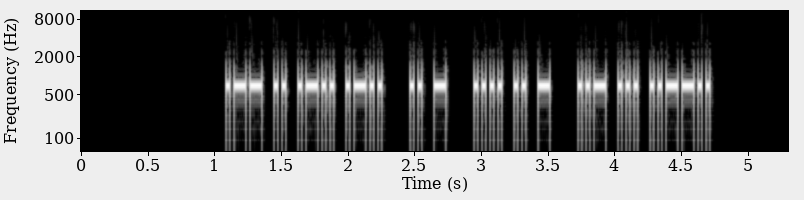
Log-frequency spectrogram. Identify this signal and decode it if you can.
Morse code, heard as a keyed tone, about 40 wpm, 700 Hz. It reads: WILL IT HIT US?
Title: Sentences from Top 1200 Words 40wpm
